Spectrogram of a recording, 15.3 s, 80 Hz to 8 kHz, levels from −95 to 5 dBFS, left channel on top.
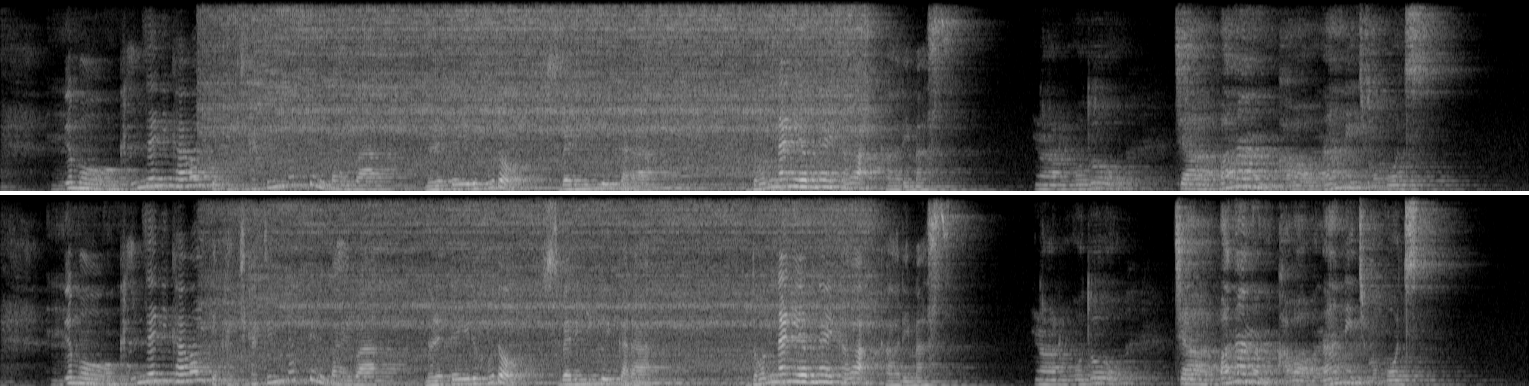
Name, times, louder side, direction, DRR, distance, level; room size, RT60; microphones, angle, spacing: voice 1, 0.0-0.3 0.6-3.8 4.3-6.8 7.4-9.5, right 1 dB, 25° right, 6 dB, 0.9 m, -31 dB
voice 2, 0.5-1.7 10.3-11.3 11.8-14.2, right 2 dB, 45° right, 0 dB, 1.7 m, -35 dB
sound 1, 2.0-8.7, left 5 dB, 80° left, 2.0 m, -32 dB
13.0 x 10.5 x 3.7 m, 1.4 s
head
